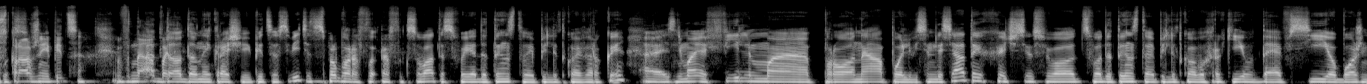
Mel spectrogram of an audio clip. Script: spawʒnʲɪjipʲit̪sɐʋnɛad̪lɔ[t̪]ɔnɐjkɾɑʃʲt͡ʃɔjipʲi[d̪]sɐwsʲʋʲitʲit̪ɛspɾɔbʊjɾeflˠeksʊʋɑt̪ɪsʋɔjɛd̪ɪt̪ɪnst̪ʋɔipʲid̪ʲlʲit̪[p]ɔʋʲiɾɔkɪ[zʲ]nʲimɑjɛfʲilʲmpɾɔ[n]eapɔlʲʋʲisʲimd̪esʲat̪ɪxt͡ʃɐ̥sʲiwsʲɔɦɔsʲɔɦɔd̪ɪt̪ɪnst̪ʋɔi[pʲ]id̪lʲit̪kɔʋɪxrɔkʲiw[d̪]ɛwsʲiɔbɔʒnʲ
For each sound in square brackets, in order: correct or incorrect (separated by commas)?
incorrect, incorrect, incorrect, correct, correct, correct, correct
